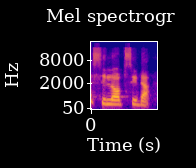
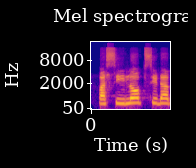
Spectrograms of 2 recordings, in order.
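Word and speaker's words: Psilopsida: सिलोप्सिडा, pteridophyta में सबसे पहले जो आता है सिलोप्सिडा, पी इज साइलेंट, है ना। पसीलोप्सिडा तो नहीं बोलोगे, क्या बोलोगे? सिलोप्सिडा।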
